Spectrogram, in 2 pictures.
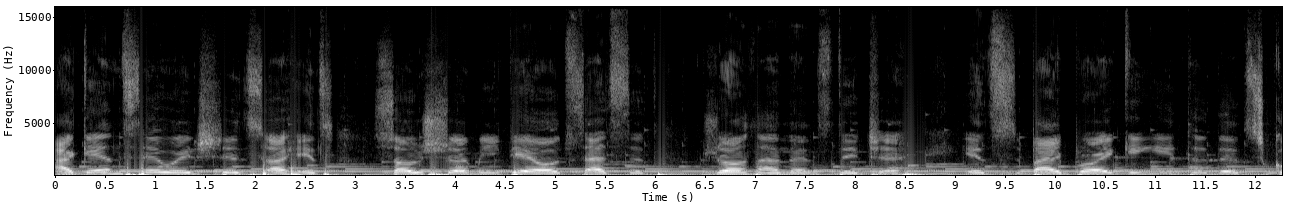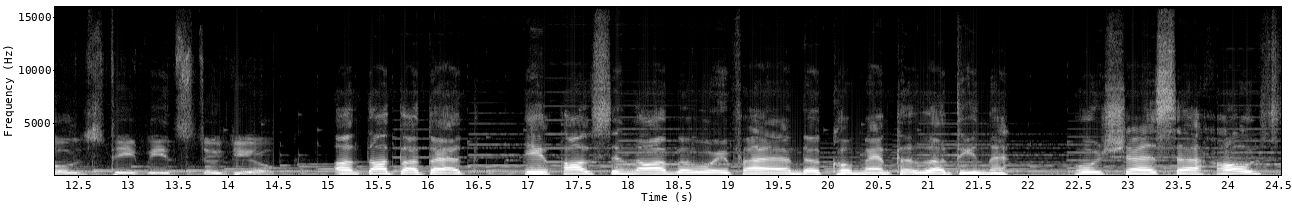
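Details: Adult male with cerebral palsy, speech disorder not specifically named; speech in cerebral palsy.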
